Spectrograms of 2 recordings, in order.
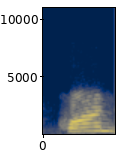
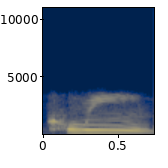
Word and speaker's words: Quan: And it's pronounced Quan, not Queen, LOL.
